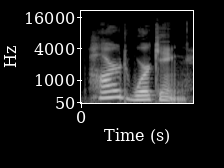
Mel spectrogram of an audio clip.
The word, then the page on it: hardworking: hɑ́ːrdwə́ːrkiŋ; ハードワーキン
